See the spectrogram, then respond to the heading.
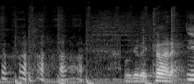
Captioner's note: laughter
